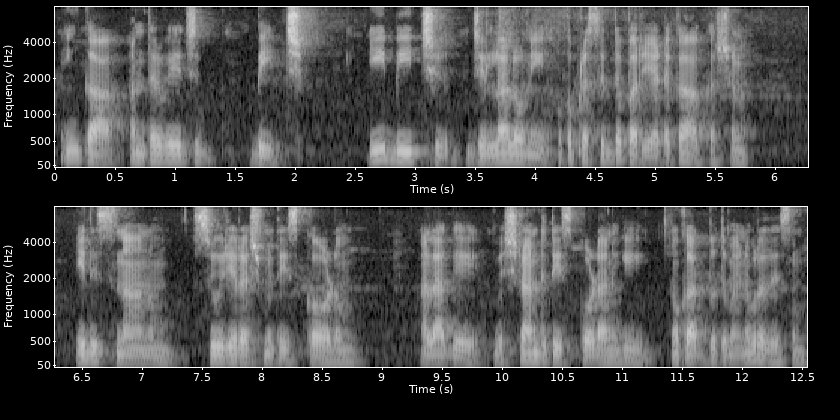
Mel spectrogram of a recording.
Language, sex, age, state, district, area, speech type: Telugu, male, 45-60, Andhra Pradesh, West Godavari, rural, spontaneous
